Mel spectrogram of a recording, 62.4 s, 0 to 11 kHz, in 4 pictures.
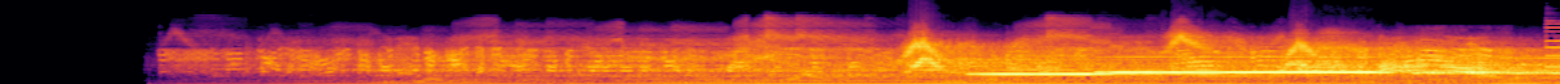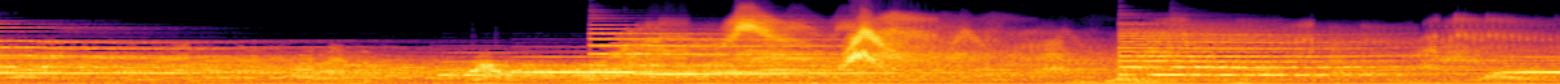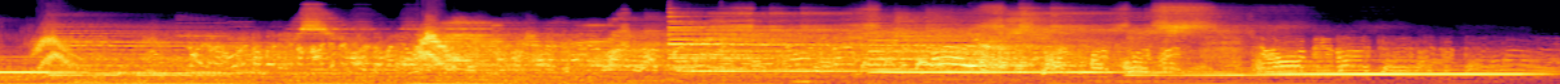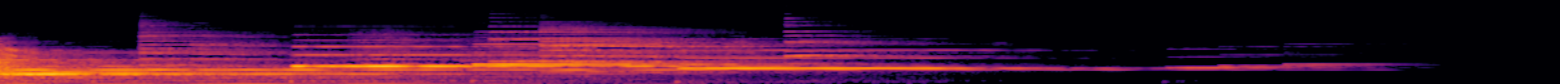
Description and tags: coma cluster [extract 2]
Strange voices and eerie sounds, guitars, flutes. An extract from Coma Cluster, an ongoing project. Part of my Strange and Sci-fi pack which aims to provide sounds for use as backgrounds to music, film, animation, or even games.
